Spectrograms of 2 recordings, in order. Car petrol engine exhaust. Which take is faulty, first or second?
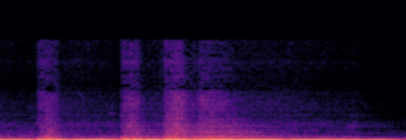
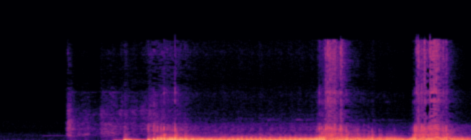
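second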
